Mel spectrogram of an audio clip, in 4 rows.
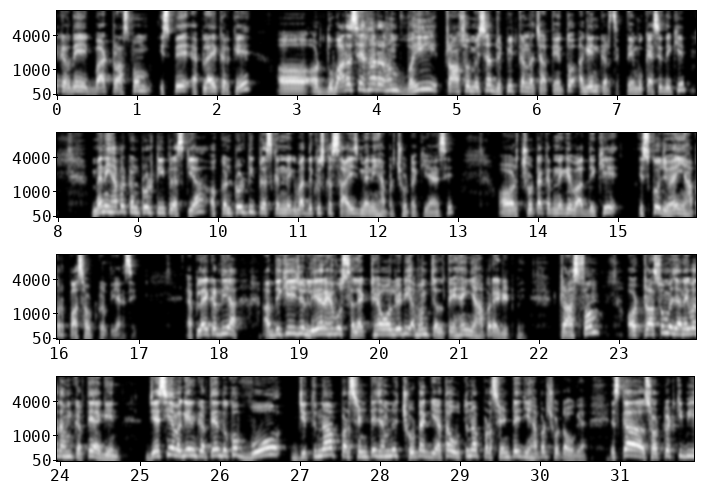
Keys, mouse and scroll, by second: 9.7 ctrl+t, 11.8-16.6 drag, 21.5 click, 24.7 click.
